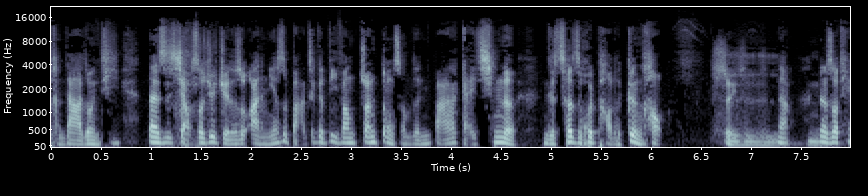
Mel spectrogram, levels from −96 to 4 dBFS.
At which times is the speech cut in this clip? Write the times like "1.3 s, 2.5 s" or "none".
none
